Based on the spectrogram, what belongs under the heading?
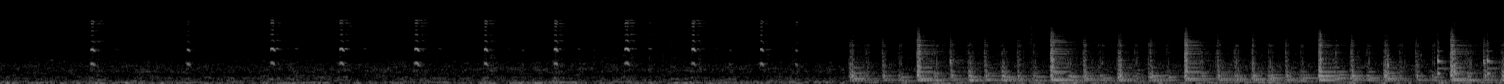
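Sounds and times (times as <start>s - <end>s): coot squeaky calls: 0.9s - 1.2s, 2.7s - 8.1s.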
